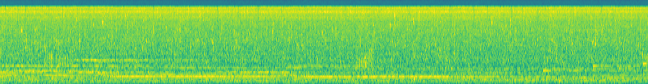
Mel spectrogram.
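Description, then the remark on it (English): A steady, continuous wash of flowing water, like a running stream, with an even rushing texture and faint low tones beneath it. No one speaks. “The water is still there.”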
